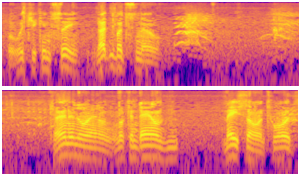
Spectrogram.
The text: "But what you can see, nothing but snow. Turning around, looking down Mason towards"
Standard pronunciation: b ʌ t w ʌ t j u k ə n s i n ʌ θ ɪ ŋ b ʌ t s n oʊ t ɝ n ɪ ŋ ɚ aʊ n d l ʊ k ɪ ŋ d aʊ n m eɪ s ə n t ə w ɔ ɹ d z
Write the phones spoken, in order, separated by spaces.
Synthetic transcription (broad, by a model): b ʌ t w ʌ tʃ j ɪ k ə n s i n ʌ θ ɪ ŋ b ʌ t s n oʊ t ɝ n ɪ ŋ ɚ aʊ n d l ʊ k ɪ ŋ d aʊ n m eɪ s ə n t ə w ɔ ɹ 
